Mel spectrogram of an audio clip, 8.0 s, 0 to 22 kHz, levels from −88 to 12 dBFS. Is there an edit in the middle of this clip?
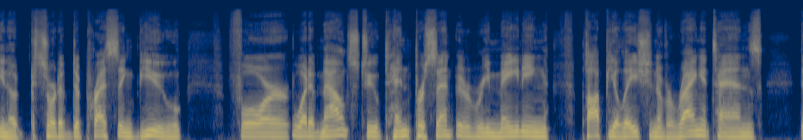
yes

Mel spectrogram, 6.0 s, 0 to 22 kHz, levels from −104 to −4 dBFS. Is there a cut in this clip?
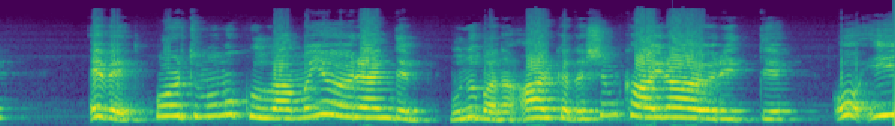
yes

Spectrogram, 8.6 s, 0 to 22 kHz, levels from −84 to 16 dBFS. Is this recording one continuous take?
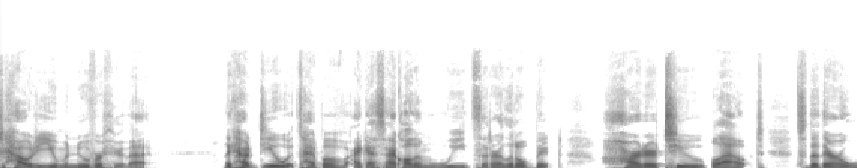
no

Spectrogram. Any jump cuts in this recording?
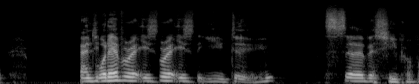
yes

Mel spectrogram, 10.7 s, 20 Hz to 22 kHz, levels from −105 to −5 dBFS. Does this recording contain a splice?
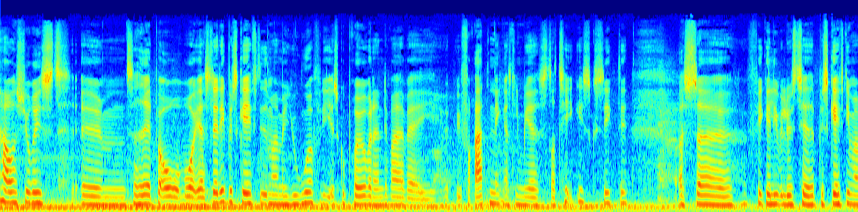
no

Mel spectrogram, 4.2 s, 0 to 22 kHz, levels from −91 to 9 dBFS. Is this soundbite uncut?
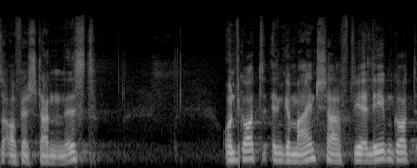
no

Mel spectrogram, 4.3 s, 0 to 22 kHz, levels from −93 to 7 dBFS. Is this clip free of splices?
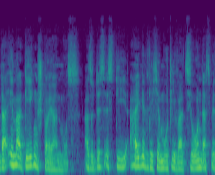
no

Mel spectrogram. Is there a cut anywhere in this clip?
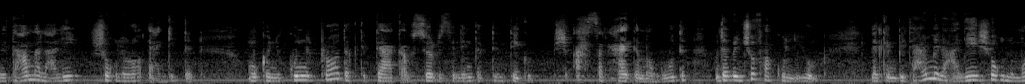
no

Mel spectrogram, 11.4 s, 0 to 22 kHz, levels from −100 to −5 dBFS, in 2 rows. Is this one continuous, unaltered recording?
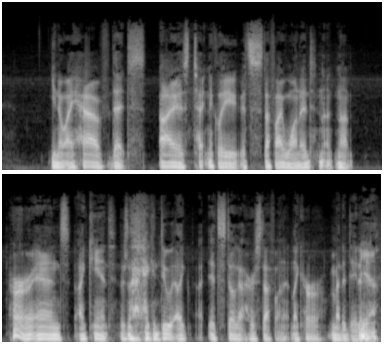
yes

